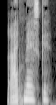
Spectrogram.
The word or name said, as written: retmaske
